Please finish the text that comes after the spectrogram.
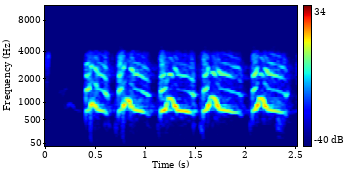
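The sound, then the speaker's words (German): Five short, hoarse fox-like barks come in quick succession, each a brief rising-and-falling yap, fairly loud, made by a human voice imitating a fox. “Wenn, ich, wenn der Fuchs so ganz kurz hintereinander hau, hau, hau bellt, so,”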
